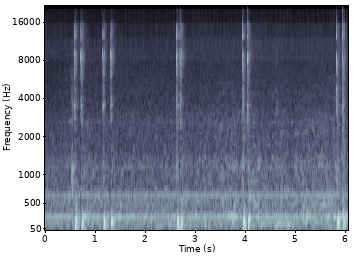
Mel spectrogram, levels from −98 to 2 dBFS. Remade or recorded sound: recorded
